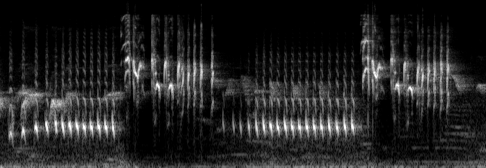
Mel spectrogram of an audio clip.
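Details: White-rumped shama song used as a lure to stir silent birds into singing: long runs of rapid, evenly repeated mid-pitched notes alternating with loud, sharp, high whistled flourishes.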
